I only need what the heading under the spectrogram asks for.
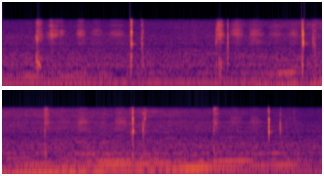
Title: Has the Hiccups!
